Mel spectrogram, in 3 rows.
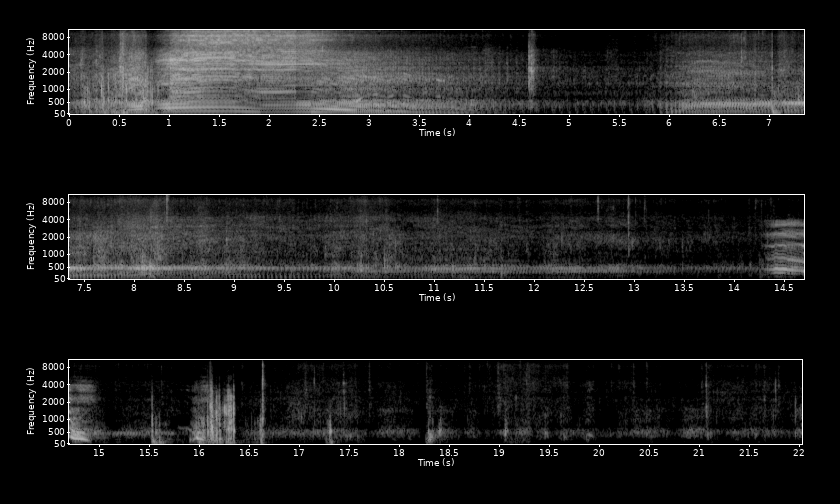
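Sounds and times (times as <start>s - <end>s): motorcycle engine revving: 0.0s - 14.8s
wheel spinning in mud: 0.0s - 17.9s.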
